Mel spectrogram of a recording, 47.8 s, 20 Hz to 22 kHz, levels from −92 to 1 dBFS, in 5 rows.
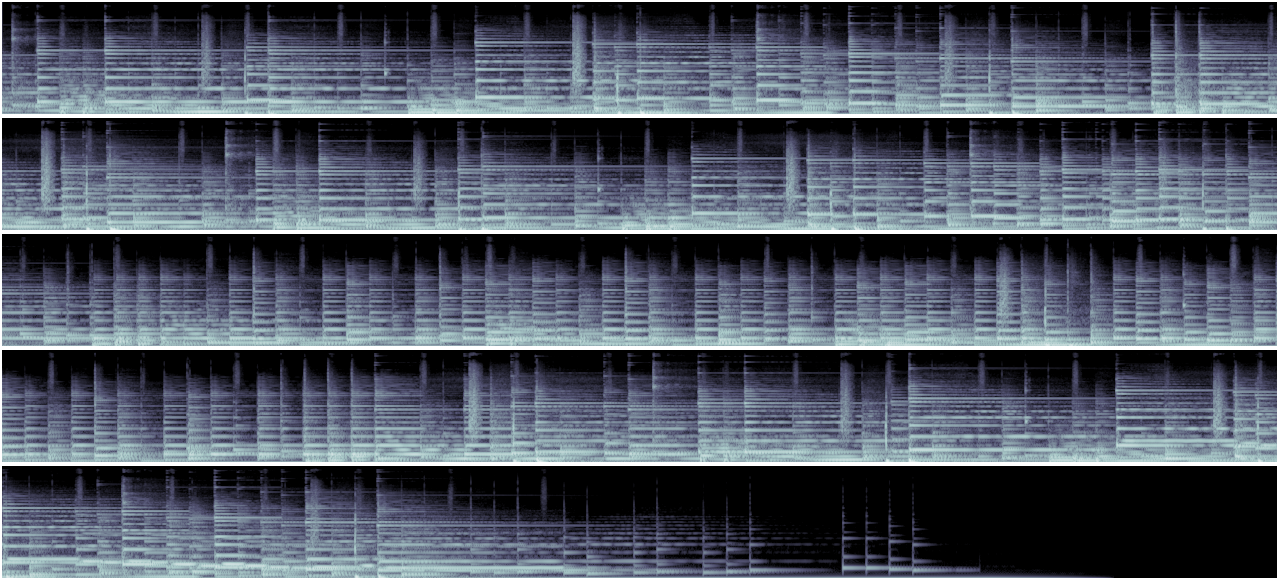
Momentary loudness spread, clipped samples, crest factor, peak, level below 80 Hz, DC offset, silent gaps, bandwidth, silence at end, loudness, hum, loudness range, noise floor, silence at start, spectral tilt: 6 LU; under 0.1%; 18 dB; 0 dBFS; -28 dBFS; 3%; none; 14 kHz; 1.2 s; -18 LUFS; none; 4 LU; -55 dBFS; 0 s; -6.5 dB/octave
